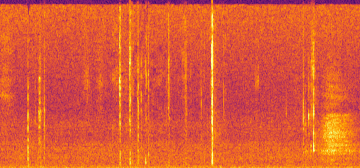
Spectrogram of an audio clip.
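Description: Keystrokes on a computer keyboard entering a name into a spreadsheet cell, a short burst of quiet, close clicks over a steady low background hum, with no speech.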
